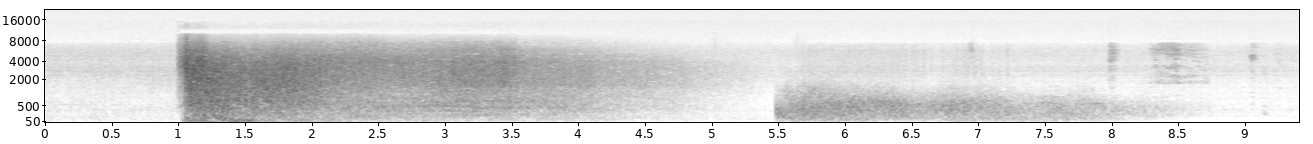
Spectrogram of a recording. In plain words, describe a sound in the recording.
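A loud explosion booms over the water and rumbles away.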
